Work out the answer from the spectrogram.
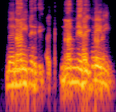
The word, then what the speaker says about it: Nanneri: Am I pronouncing it right, Vanita? Nanneri.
